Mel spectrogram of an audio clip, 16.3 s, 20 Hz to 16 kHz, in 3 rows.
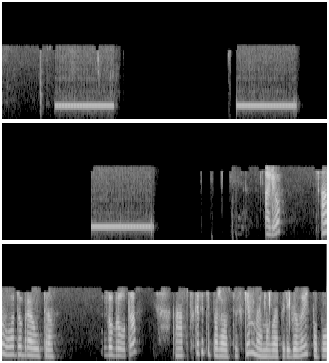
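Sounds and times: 
telephone ringback tone while a call is being transferred: 0.9s - 1.9s, 3.9s - 5.0s, 6.9s - 8.0s
speech: 9.8s - 11.8s, 12.5s - 16.2s.

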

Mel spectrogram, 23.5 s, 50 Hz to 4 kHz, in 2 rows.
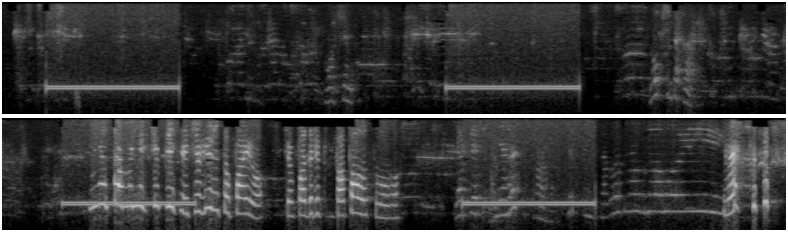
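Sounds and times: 
telephone dial tone while a number is being dialled: 0.7s - 2.7s, 6.7s - 8.7s, 12.7s - 14.4s, 18.8s - 20.7s
speech: 14.4s - 17.8s, 18.6s - 19.6s, 20.8s - 23.5s
laughter: 22.6s - 23.5s.

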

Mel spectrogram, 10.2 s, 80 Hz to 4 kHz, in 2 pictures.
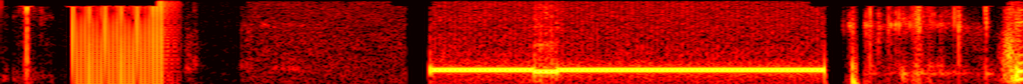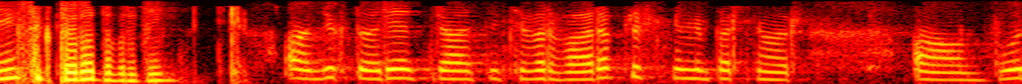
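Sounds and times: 
telephone dial tone while placing a call: 2.2s - 4.2s
speech: 5.1s - 10.2s.

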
